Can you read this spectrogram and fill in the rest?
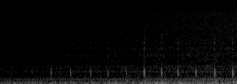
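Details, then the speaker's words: Woodburning (pyrography) stippling: crisp, even ticks about five per second. Audible tapping means the pen is pressed too hard, which breaks down the tip and dries the pen faster. "you hear this tapping it's too loud I did it so that you could understand that when you're working with a pen with this tiny felt tip on it by tapping it if you could hear it it means you're hitting the piece too hard and you're mashing the pen"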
